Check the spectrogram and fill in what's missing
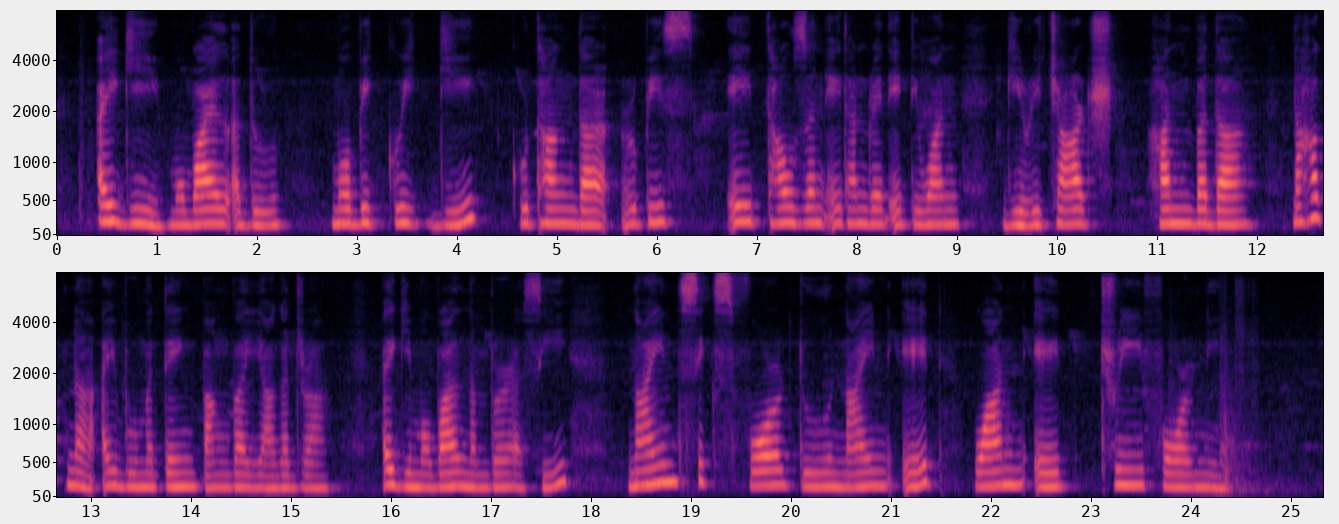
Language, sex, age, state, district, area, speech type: Manipuri, female, 30-45, Manipur, Senapati, urban, read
